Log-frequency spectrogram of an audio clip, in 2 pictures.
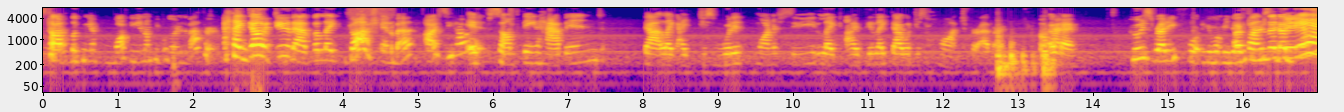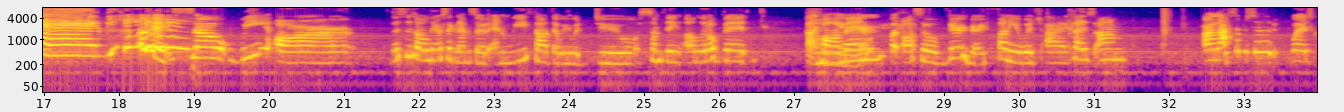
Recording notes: I apologize for the background noise in this episode.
